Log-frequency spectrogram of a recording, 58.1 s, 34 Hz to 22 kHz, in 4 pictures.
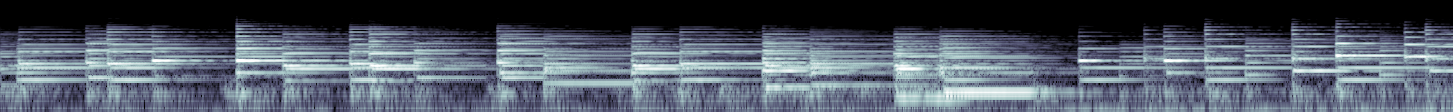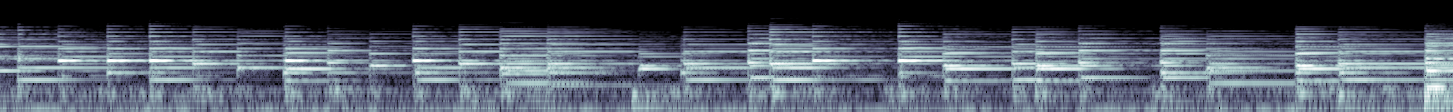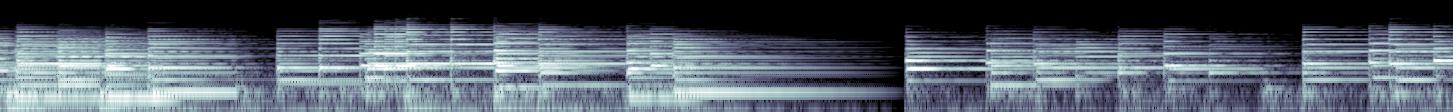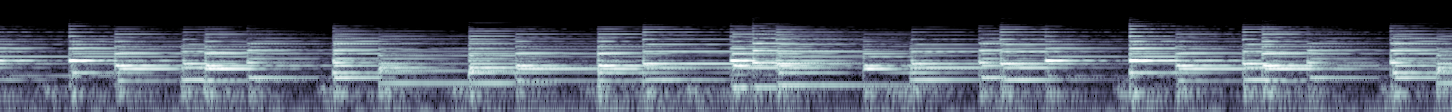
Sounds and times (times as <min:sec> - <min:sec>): Music: 0:00.0 - 0:58.1.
